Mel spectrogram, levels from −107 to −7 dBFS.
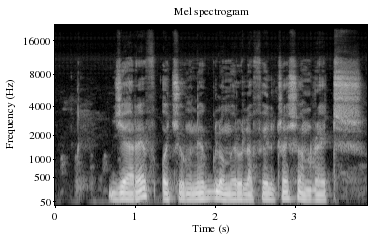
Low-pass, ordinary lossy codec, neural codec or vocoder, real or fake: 19.8 kHz; none; none; real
